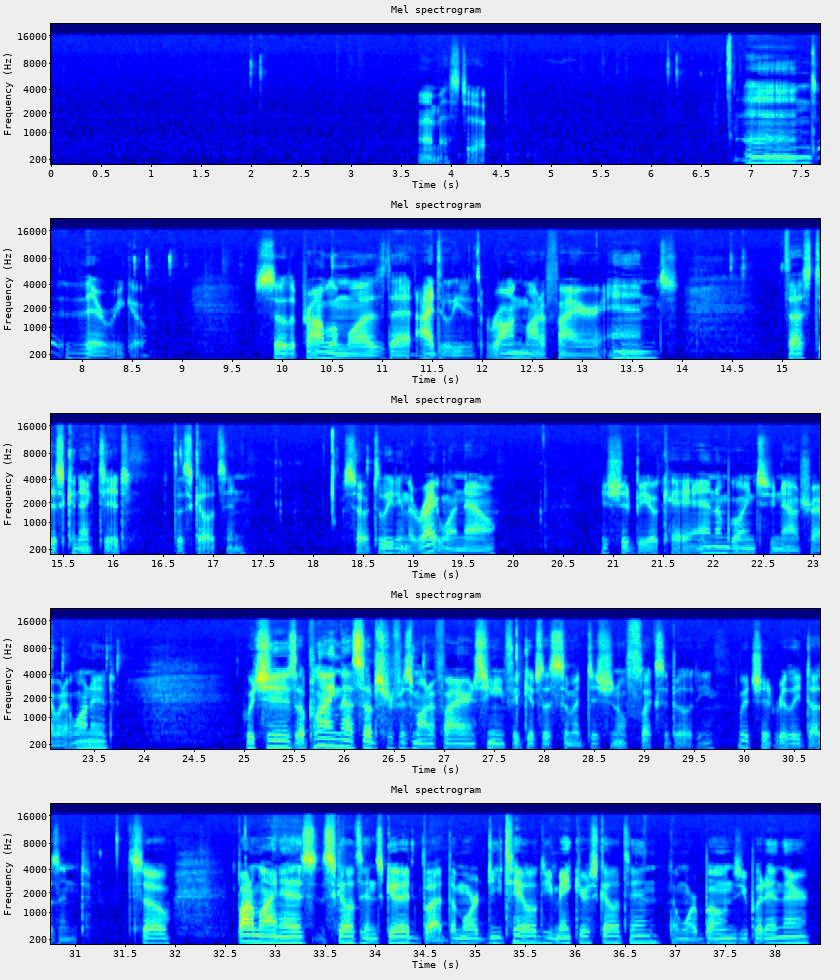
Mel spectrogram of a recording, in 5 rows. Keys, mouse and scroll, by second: 3.9 Escape, 5.2-10.9 drag, 18.5 right click, 19.3 r, 20.9 Escape, 23.1 right click, 25.7 click, 26.7 right click, 27.8 r, 32.4 Escape, 34.4 right click, 35.5 r.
